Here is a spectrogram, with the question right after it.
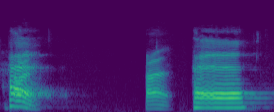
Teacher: হা চাপাইয়া, হ্যাঁ, কণ্ঠের মাঝখানে চাপিয়ে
